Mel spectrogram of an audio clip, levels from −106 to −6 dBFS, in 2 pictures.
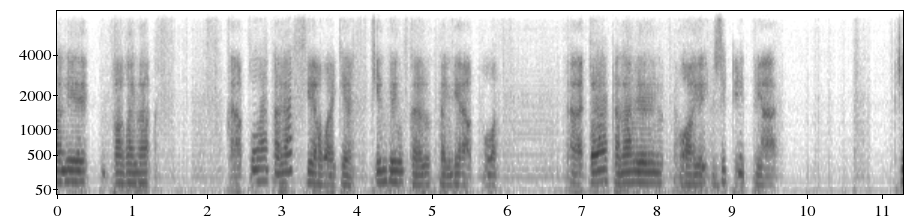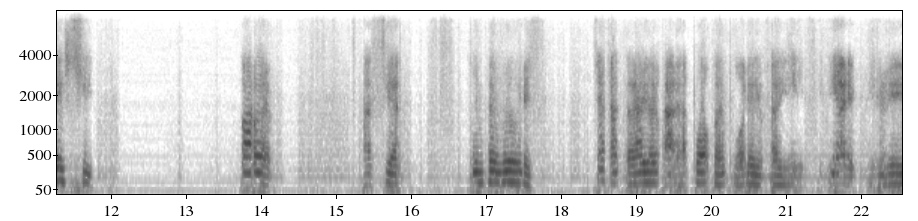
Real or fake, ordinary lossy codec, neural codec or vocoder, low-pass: fake; Opus, 16 kbps; codec, 16 kHz, 0.5 kbps, FreqCodec, smaller model; 7.2 kHz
